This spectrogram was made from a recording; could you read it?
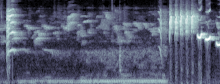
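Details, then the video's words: Oriental magpie-robin song played as therapy to stimulate a bird that has stopped singing: a loud sharp high note, then quieter warbled whistles over a low steady hum, ending in a rapid burst of repeated high notes and a sliding whistle. "suara terapi kacer macet bunyi"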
